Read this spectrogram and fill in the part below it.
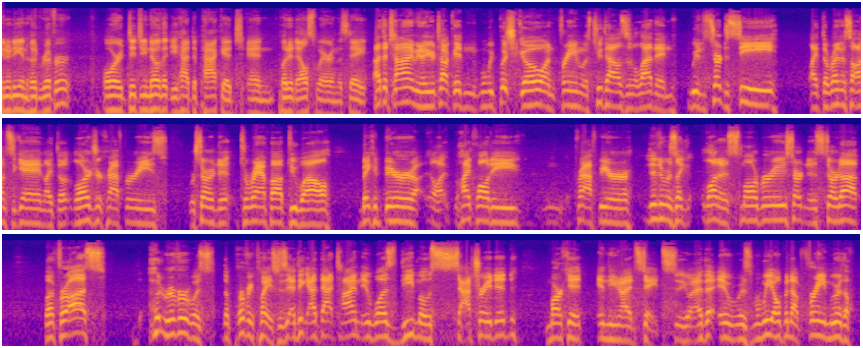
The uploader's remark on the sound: Recorded on location at The Great American Beer Festival 2017 - Denver, CO.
